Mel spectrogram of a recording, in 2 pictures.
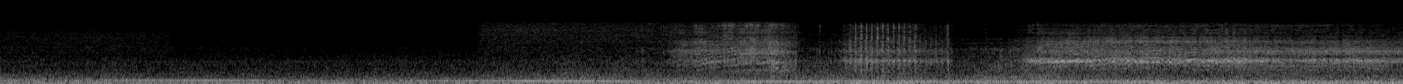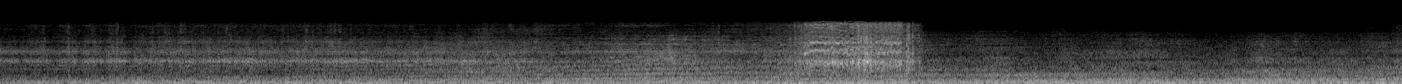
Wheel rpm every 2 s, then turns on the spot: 0, 0, 0, 30, 20, 50, 40, 30, 40, 40, 40, 70, 0, 0.
none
